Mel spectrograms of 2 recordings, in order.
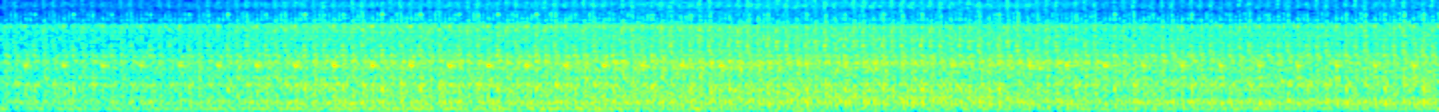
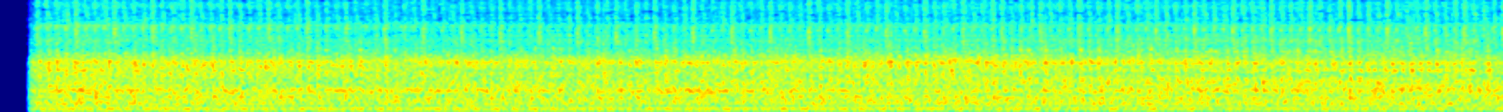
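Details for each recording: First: VW Amarok turbo diesel, automatic, after correcting camshaft and high-pressure pump timing and replacing the timing belt: even, steady diesel clatter at idle with no knocks, squeals or misses; no more leak. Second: VW Amarok turbo diesel at idle: harsh, uneven clatter with a constant rough drone; camshaft pulley and high-pressure pump timing were out, water pump bearing has play and leaks coolant.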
